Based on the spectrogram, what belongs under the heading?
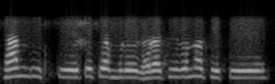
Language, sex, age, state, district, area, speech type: Marathi, female, 30-45, Maharashtra, Washim, rural, conversation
